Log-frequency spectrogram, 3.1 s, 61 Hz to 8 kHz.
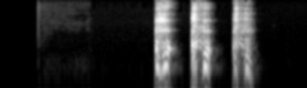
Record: {"three_cough_length": "3.1 s", "three_cough_amplitude": 32767, "three_cough_signal_mean_std_ratio": 0.29, "survey_phase": "alpha (2021-03-01 to 2021-08-12)", "age": "18-44", "gender": "Male", "wearing_mask": "No", "symptom_cough_any": true, "symptom_diarrhoea": true, "symptom_fatigue": true, "symptom_fever_high_temperature": true, "symptom_headache": true, "symptom_change_to_sense_of_smell_or_taste": true, "symptom_loss_of_taste": true, "smoker_status": "Never smoked", "respiratory_condition_asthma": false, "respiratory_condition_other": false, "recruitment_source": "Test and Trace", "submission_delay": "2 days", "covid_test_result": "Positive", "covid_test_method": "RT-qPCR", "covid_ct_value": 26.0, "covid_ct_gene": "ORF1ab gene", "covid_ct_mean": 26.4, "covid_viral_load": "2100 copies/ml", "covid_viral_load_category": "Minimal viral load (< 10K copies/ml)"}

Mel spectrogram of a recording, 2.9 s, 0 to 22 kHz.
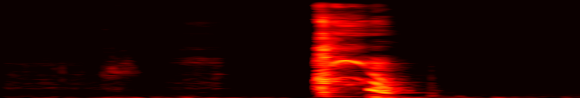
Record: {"cough_length": "2.9 s", "cough_amplitude": 7788, "cough_signal_mean_std_ratio": 0.31, "survey_phase": "beta (2021-08-13 to 2022-03-07)", "age": "45-64", "gender": "Female", "wearing_mask": "No", "symptom_sore_throat": true, "smoker_status": "Never smoked", "respiratory_condition_asthma": true, "respiratory_condition_other": false, "recruitment_source": "REACT", "submission_delay": "5 days", "covid_test_result": "Negative", "covid_test_method": "RT-qPCR"}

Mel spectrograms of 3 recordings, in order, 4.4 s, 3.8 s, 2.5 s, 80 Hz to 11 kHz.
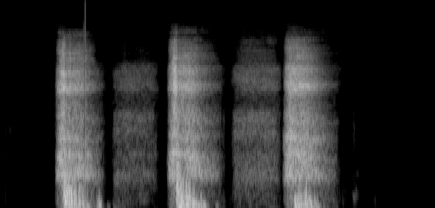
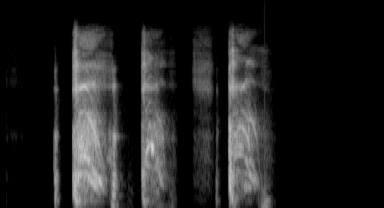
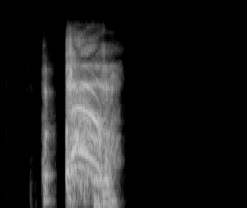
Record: {"exhalation_length": "4.4 s", "exhalation_amplitude": 27826, "exhalation_signal_mean_std_ratio": 0.4, "three_cough_length": "3.8 s", "three_cough_amplitude": 28945, "three_cough_signal_mean_std_ratio": 0.34, "cough_length": "2.5 s", "cough_amplitude": 29235, "cough_signal_mean_std_ratio": 0.38, "survey_phase": "beta (2021-08-13 to 2022-03-07)", "age": "45-64", "gender": "Male", "wearing_mask": "No", "symptom_cough_any": true, "symptom_runny_or_blocked_nose": true, "symptom_sore_throat": true, "symptom_fatigue": true, "symptom_fever_high_temperature": true, "symptom_headache": true, "smoker_status": "Ex-smoker", "respiratory_condition_asthma": false, "respiratory_condition_other": false, "recruitment_source": "Test and Trace", "submission_delay": "2 days", "covid_test_result": "Positive", "covid_test_method": "ePCR"}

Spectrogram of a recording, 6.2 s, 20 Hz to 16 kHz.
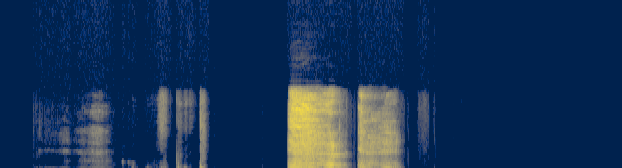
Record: {"cough_length": "6.2 s", "cough_amplitude": 22815, "cough_signal_mean_std_ratio": 0.25, "survey_phase": "alpha (2021-03-01 to 2021-08-12)", "age": "65+", "gender": "Male", "wearing_mask": "No", "symptom_none": true, "smoker_status": "Never smoked", "respiratory_condition_asthma": false, "respiratory_condition_other": false, "recruitment_source": "REACT", "submission_delay": "2 days", "covid_test_result": "Negative", "covid_test_method": "RT-qPCR"}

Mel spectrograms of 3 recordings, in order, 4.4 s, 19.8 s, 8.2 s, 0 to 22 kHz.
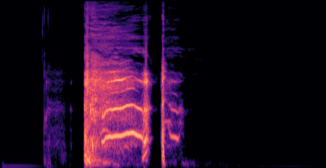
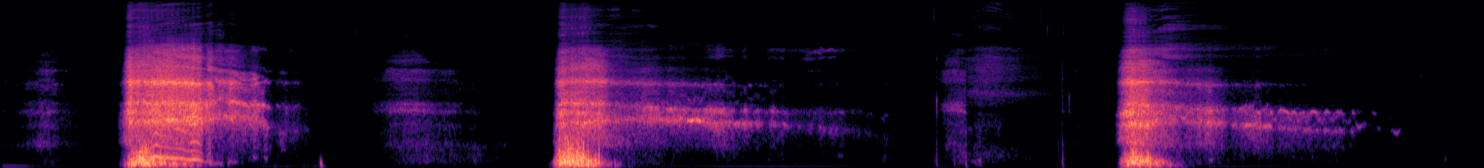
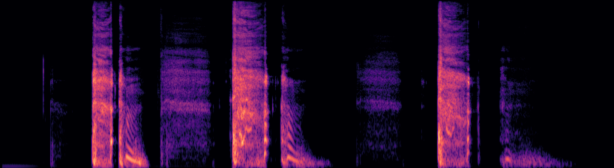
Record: {"cough_length": "4.4 s", "cough_amplitude": 32768, "cough_signal_mean_std_ratio": 0.41, "exhalation_length": "19.8 s", "exhalation_amplitude": 32768, "exhalation_signal_mean_std_ratio": 0.36, "three_cough_length": "8.2 s", "three_cough_amplitude": 32768, "three_cough_signal_mean_std_ratio": 0.34, "survey_phase": "beta (2021-08-13 to 2022-03-07)", "age": "45-64", "gender": "Female", "wearing_mask": "No", "symptom_none": true, "smoker_status": "Ex-smoker", "respiratory_condition_asthma": false, "respiratory_condition_other": false, "recruitment_source": "REACT", "submission_delay": "7 days", "covid_test_result": "Negative", "covid_test_method": "RT-qPCR", "influenza_a_test_result": "Negative", "influenza_b_test_result": "Negative"}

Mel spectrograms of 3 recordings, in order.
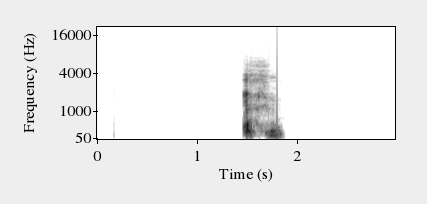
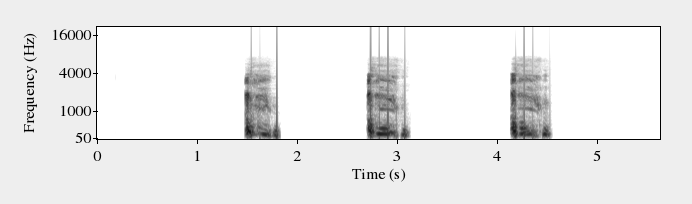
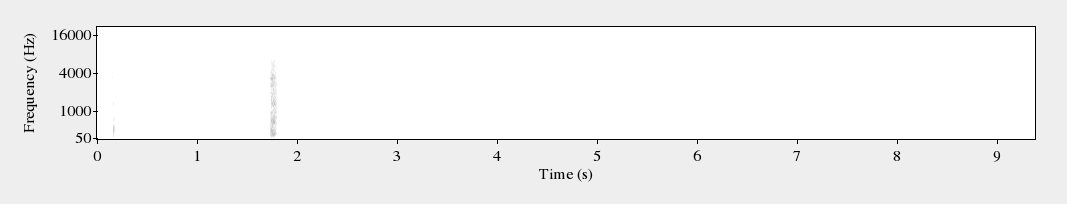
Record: {"cough_length": "3.0 s", "cough_amplitude": 27563, "cough_signal_mean_std_ratio": 0.15, "three_cough_length": "5.6 s", "three_cough_amplitude": 25033, "three_cough_signal_mean_std_ratio": 0.27, "exhalation_length": "9.4 s", "exhalation_amplitude": 39, "exhalation_signal_mean_std_ratio": 0.06, "survey_phase": "beta (2021-08-13 to 2022-03-07)", "age": "45-64", "gender": "Male", "wearing_mask": "No", "symptom_none": true, "smoker_status": "Never smoked", "respiratory_condition_asthma": false, "respiratory_condition_other": false, "recruitment_source": "REACT", "submission_delay": "1 day", "covid_test_result": "Negative", "covid_test_method": "RT-qPCR"}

